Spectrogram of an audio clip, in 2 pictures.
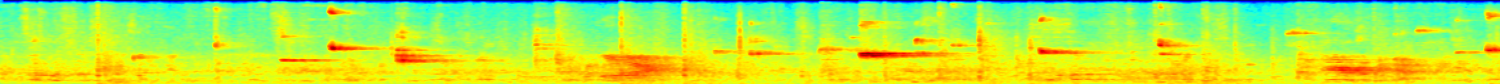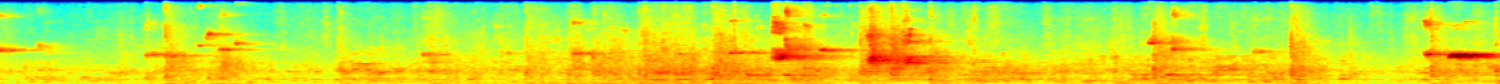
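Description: A crowd of spectators murmurs and calls out.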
